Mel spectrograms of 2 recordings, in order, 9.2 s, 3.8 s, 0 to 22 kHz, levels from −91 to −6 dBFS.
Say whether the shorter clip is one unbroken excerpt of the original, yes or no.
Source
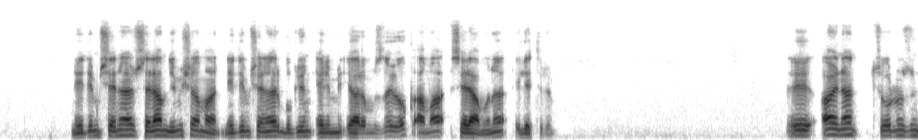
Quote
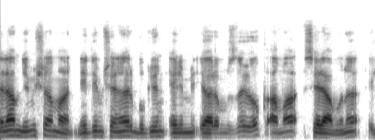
yes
